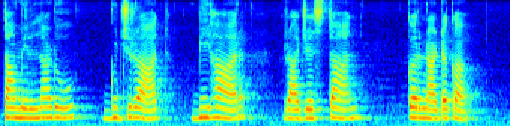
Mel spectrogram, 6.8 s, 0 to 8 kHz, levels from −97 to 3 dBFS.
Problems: none marked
